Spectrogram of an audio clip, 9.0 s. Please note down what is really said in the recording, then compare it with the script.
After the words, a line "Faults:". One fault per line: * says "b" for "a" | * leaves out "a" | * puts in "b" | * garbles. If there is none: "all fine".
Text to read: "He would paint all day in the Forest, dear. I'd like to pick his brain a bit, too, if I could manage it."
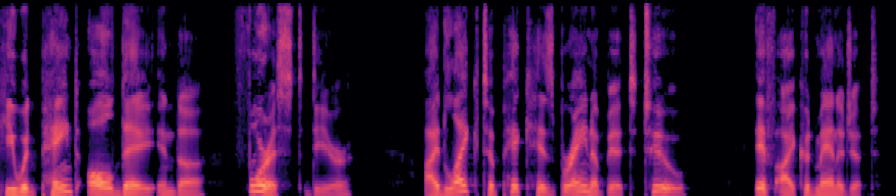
"He would paint all day in the Forest, dear. I'd like to pick his brain a bit, too, if I could manage it."
Faults:
all fine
